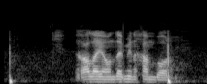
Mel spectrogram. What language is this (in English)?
Uzbek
